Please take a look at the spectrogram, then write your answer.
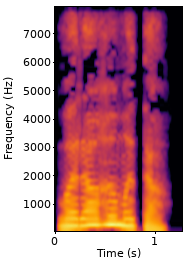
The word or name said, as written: ವರಾಹಮತ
